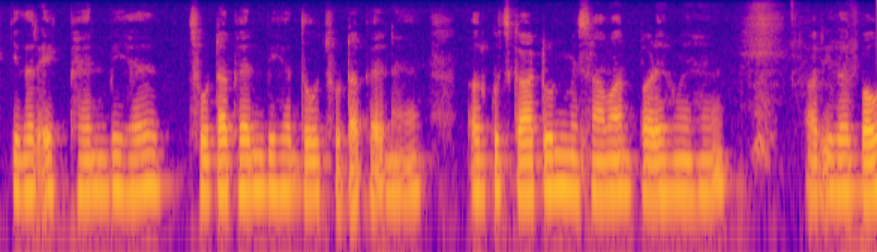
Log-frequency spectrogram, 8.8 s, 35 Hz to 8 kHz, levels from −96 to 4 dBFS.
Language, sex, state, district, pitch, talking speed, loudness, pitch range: Hindi, male, Bihar, Supaul, 130 Hz, 165 wpm, -20 LUFS, 125-130 Hz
